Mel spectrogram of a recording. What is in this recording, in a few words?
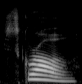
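"scrawl", English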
